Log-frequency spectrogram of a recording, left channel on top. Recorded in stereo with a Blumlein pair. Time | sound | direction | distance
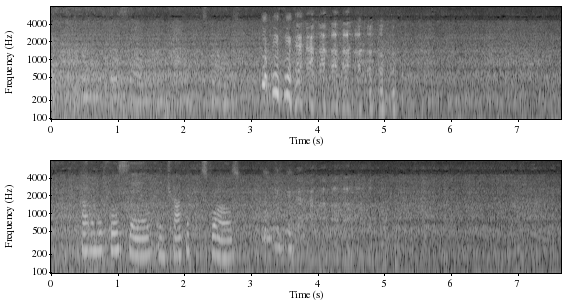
0.4 | a woman speaking | 55° right | 0.7 m
3.1 | laughter | 35° left | 0.6 m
